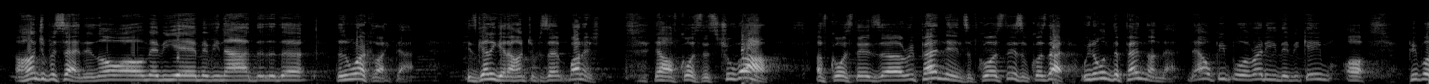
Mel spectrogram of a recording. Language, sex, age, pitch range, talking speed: English, male, 30-49, 190-255 Hz, 205 wpm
